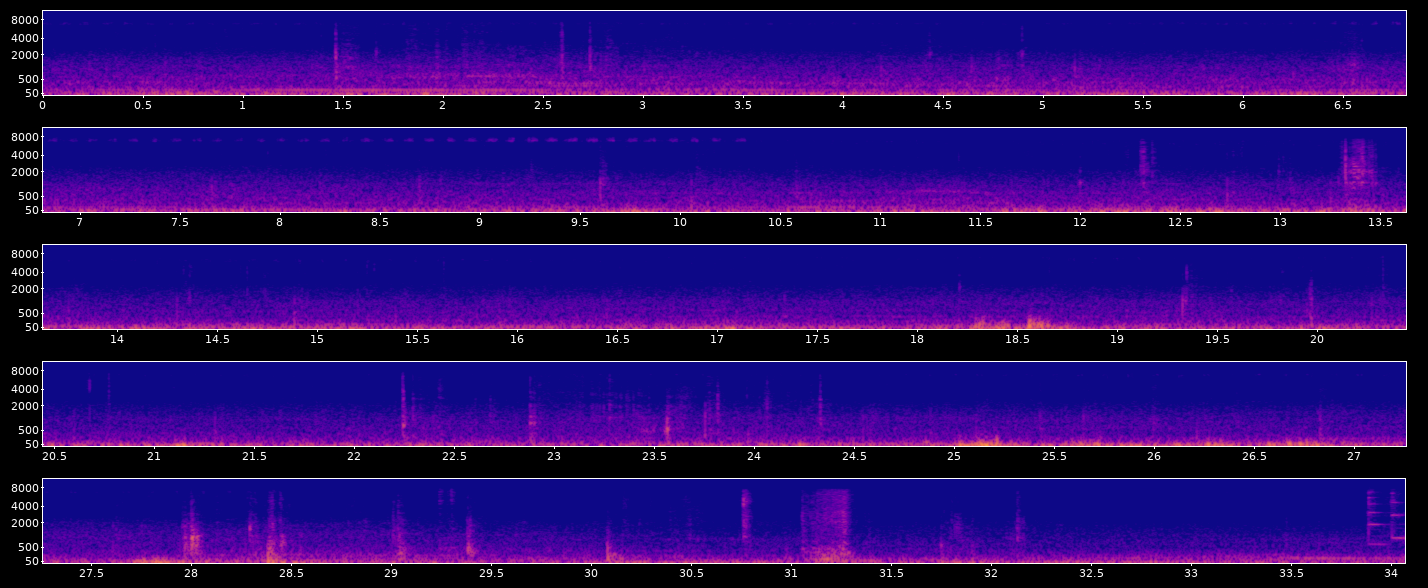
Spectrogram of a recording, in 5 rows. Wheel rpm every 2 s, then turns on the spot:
0, 0, 0, 0, 0, 0, 0, 0, 0, 0, 0, 0, 0, 0, 0, 0, 0.
none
